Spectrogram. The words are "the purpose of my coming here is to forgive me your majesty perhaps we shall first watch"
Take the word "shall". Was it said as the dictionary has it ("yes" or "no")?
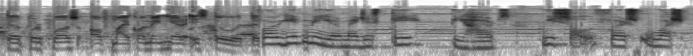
no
